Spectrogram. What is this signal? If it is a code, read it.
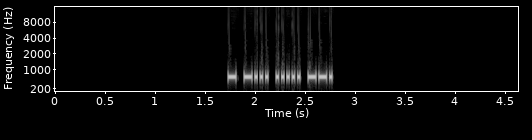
Morse code, heard as a keyed tone, about 42 wpm, 700 Hz. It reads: TB5G
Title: DXCC-100 Call Signs - 4 Characters - 45wpm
